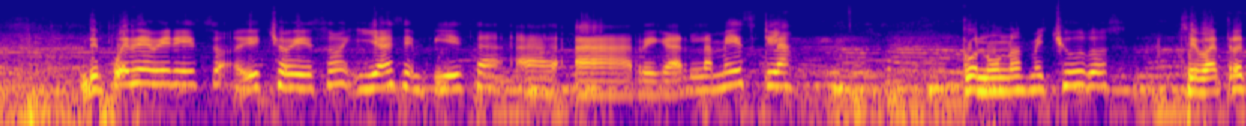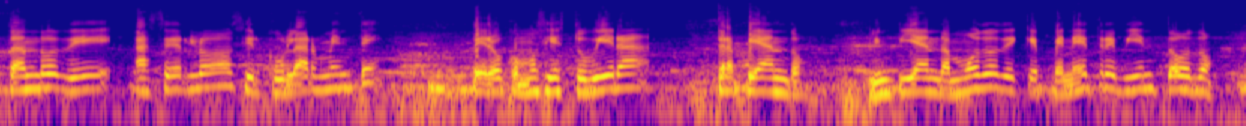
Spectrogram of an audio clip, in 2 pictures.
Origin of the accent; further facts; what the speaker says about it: Tlapacoya, Veracruz, Mexico; yo soy de Tlapacoya, en Veracruz, y pertenezco a la organización Pobladores de Jalapa.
